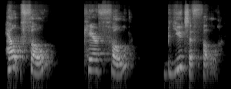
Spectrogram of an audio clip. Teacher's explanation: if it's the adjective f-u-l-l we would use a strong vowel sound like ooh fool but because it's a suffix we're saying full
